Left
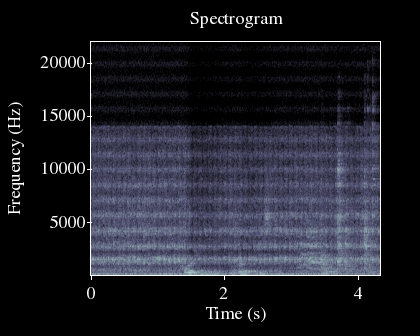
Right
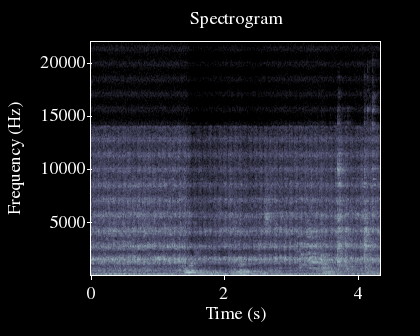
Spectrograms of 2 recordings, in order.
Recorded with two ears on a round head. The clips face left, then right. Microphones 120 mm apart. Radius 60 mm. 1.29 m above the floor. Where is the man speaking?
40° left (ahead or behind), 1.5 m.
